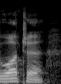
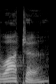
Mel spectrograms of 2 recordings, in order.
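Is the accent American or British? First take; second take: British; American. First: It is said in a British accent, lips rounded. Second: It is said in an American accent. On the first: "UK में बोला जाता है वाटर, वाटर lips को round करके" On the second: "American इसको कहते हैं वाटर"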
